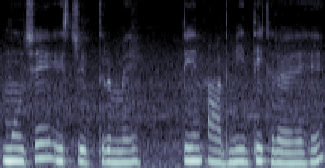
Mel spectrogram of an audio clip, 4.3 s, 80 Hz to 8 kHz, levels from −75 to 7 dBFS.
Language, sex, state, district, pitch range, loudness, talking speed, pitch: Hindi, female, Madhya Pradesh, Dhar, 195-220 Hz, -15 LUFS, 125 wpm, 210 Hz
